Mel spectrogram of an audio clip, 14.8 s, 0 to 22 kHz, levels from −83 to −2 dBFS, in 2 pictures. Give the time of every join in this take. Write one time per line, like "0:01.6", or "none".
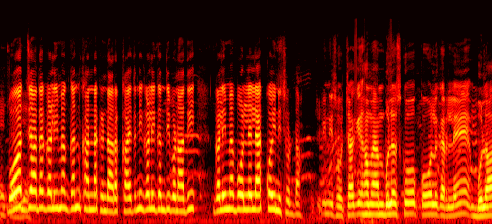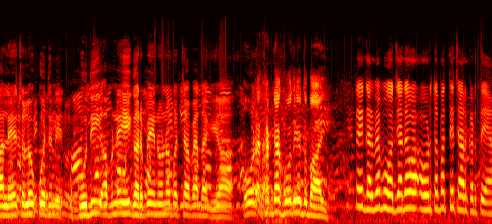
0:04.9
0:11.3
0:12.7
